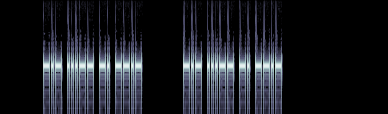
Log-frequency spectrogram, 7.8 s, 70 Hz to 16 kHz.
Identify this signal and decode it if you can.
Morse code, heard as a keyed tone, about 30 wpm, 700 Hz. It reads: K3NQ K3NQ
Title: USA Call Signs - 4 Characters - Repeated 2x - 30wpm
